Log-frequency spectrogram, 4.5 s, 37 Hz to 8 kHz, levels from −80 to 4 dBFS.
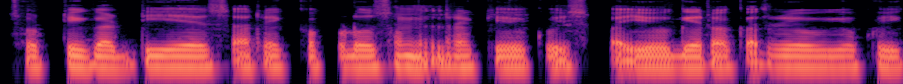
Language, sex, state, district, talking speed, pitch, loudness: Rajasthani, male, Rajasthan, Churu, 200 wpm, 110 Hz, -21 LUFS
